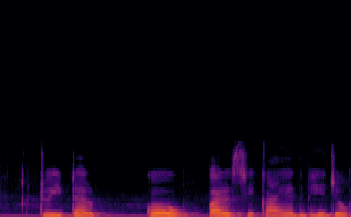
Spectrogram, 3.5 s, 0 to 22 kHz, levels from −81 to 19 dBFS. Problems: constant background noise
